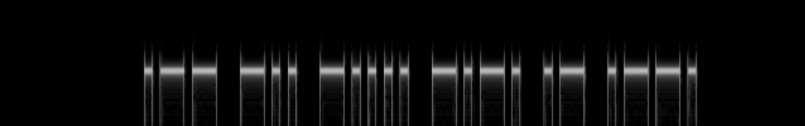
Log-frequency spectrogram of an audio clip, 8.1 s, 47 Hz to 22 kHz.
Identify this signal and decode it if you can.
Morse code, heard as a keyed tone, about 15 wpm, 700 Hz. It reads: WD6CAP
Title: USA Call Signs Repeated 2x 15wpm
